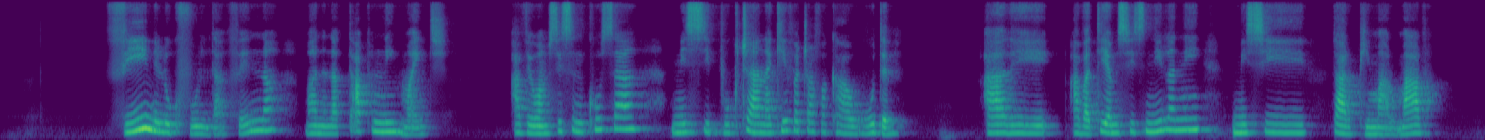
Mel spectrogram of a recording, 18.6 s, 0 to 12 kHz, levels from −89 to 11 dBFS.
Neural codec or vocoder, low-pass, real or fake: codec, 24 kHz, 0.5 kbps, DualCodec; 10.8 kHz; fake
